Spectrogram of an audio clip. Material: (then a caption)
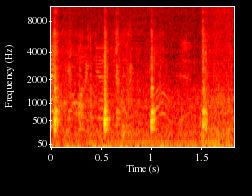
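Metal. A metal probe pushed down through the mud taps four times against buried machinery at the U.S.S. Water Witch shipwreck site. Each tap is a short, bright metallic tick with no lingering ring, heard over a low steady background hum. The sound marks the object as metal rather than wood, shell or rock, likely serious steamer machinery rather than a can or drum, with what feels like concretion on it.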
